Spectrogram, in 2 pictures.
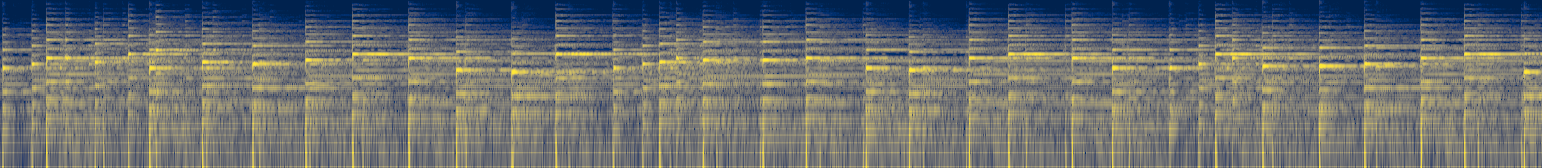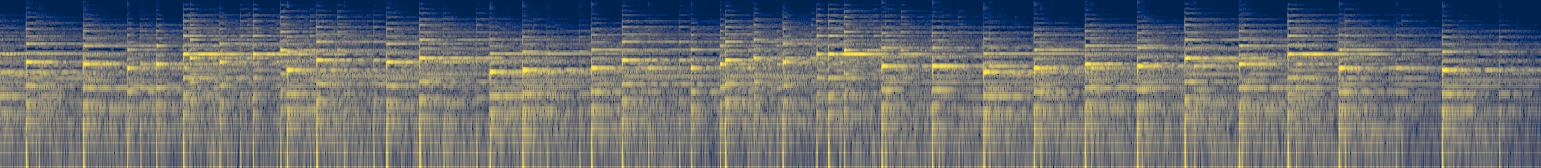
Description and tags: Psycho Killer Alarm Bell Loop
Good loop if your looking for that real creepy something bad is about to happen kinda' feel. ~ Created with Audacity and some tuned aluminum bowls and sped up.
alarm, bells, chiller, cinematic, creepy, drama, freaky, horror, killer, psycho, spooky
